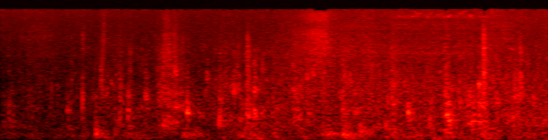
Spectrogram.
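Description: A small boat moves through water with steady sloshing and lapping, plus occasional knocks and creaks of the hull, continuous, with light wind in the background and no one talking.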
